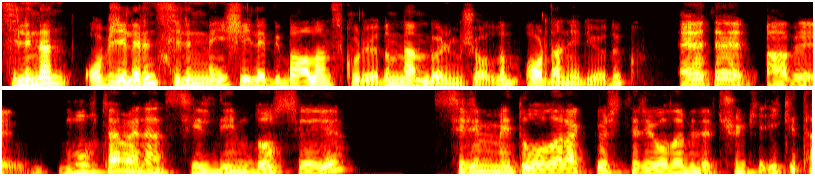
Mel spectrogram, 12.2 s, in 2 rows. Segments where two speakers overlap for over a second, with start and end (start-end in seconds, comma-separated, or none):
none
